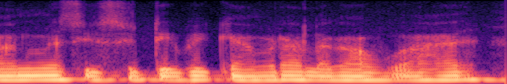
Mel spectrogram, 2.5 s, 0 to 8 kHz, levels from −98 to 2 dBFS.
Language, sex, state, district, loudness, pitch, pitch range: Hindi, male, Jharkhand, Ranchi, -13 LUFS, 100 Hz, 100-105 Hz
